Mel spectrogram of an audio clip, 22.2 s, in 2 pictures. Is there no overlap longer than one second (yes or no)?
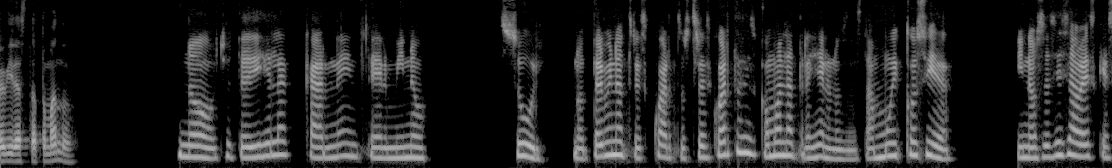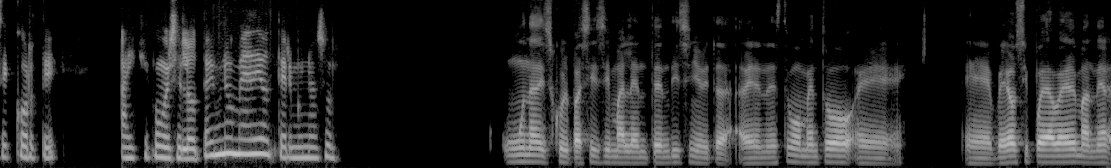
yes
